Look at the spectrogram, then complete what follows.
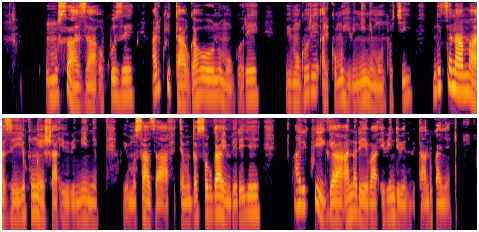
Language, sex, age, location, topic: Kinyarwanda, male, 18-24, Huye, health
